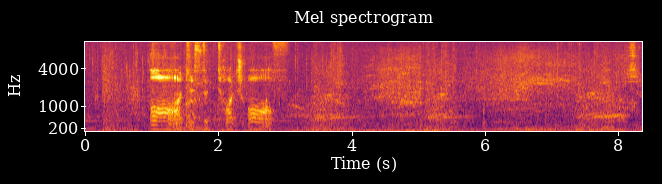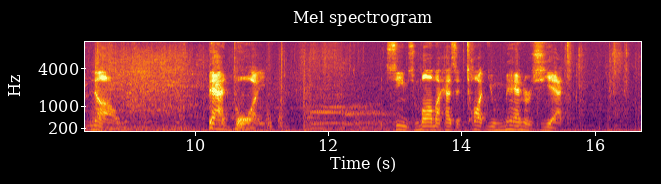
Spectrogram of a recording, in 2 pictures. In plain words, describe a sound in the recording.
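A large creature growls and snarls close by.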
